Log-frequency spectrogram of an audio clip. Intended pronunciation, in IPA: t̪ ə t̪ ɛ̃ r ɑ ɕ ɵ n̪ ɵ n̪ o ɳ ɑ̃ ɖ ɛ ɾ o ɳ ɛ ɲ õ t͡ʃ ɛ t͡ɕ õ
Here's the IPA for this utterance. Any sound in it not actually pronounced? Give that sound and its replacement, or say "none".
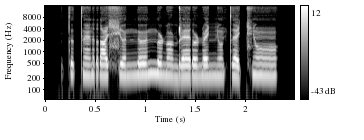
t͡ʃ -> t̪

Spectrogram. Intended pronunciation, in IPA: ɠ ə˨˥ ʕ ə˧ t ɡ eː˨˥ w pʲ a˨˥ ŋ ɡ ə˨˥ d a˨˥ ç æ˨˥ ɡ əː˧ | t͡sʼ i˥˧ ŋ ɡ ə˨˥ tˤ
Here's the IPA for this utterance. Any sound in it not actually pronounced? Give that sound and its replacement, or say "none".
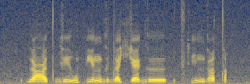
none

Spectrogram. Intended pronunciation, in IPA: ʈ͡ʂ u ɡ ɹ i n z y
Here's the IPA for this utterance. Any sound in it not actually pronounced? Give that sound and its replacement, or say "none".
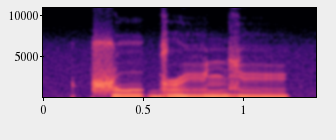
i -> y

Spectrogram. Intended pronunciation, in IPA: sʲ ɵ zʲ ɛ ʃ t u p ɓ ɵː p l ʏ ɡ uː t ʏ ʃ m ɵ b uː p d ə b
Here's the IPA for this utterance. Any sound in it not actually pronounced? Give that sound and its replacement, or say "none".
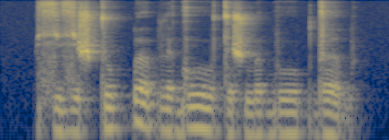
none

